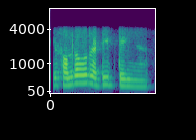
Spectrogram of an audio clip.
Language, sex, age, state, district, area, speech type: Tamil, female, 30-45, Tamil Nadu, Salem, rural, conversation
